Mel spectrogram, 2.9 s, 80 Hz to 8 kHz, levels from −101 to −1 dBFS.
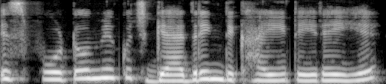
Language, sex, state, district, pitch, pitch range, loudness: Hindi, female, Arunachal Pradesh, Lower Dibang Valley, 245 Hz, 210-270 Hz, -15 LUFS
